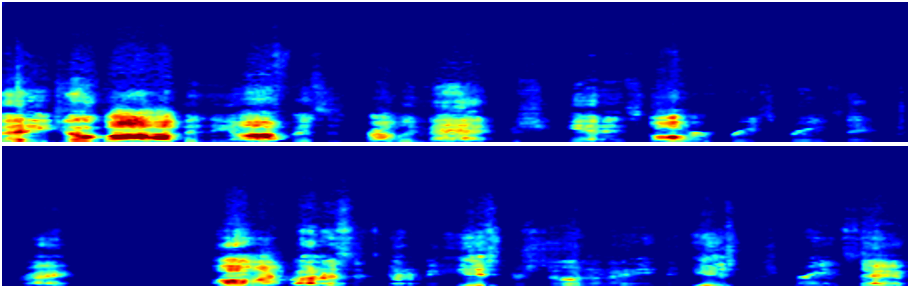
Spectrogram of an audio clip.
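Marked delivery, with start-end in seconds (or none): 5.5-9.1 fake Irish accent, pitched up high. Speaker imagines an office worker complaining, fake Irish accent. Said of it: "I don't know how [name] got kind of a fake Irish accent there".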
